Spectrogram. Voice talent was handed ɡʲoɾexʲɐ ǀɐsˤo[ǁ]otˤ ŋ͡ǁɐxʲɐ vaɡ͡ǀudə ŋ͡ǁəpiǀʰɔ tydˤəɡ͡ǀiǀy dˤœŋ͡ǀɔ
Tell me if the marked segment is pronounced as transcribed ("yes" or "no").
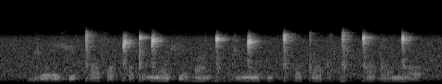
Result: yes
